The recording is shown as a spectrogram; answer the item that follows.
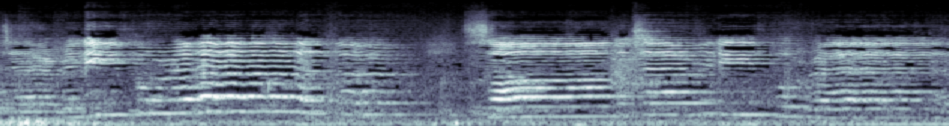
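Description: A woman singing solo and unaccompanied into a microphone, in sung phrases with short breaks between them.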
